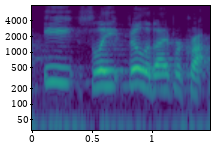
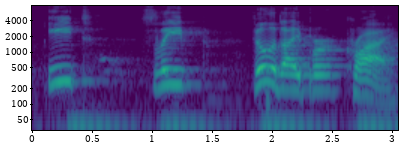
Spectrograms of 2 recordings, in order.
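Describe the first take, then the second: First: Quick run with no gaps; brisk, run-together repetition; rattled-off list. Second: Each step set apart by pauses; measured list with deliberate gaps; spaced-out list. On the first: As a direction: reel off the routine like an endless loop. Repeats cycle as an endless loop. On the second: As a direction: lay out the routine item by item. Lists the cycle, then repeats it. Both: Shown as a demonstration.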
